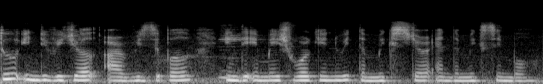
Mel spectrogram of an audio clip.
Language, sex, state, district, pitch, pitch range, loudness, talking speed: English, female, Nagaland, Dimapur, 185 Hz, 170-190 Hz, -15 LUFS, 155 wpm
